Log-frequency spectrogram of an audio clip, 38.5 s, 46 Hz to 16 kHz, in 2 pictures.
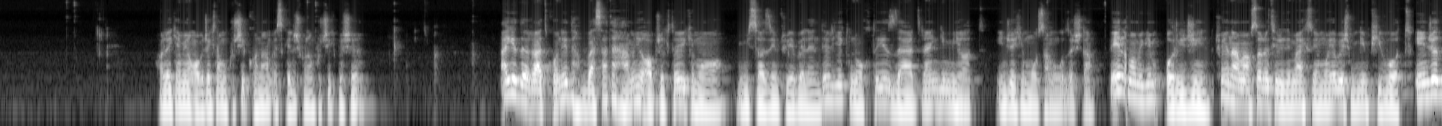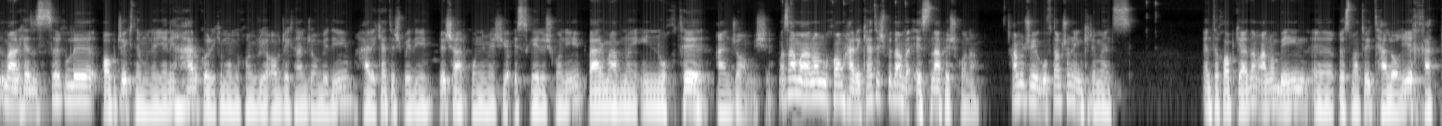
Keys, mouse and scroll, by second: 4.5-5.3 scroll up 6, 5.3-8.3 shift+middle drag, 14.0 click, 29.7 click, 30.3 click, 31.2 click, 34.5-37.6 drag.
